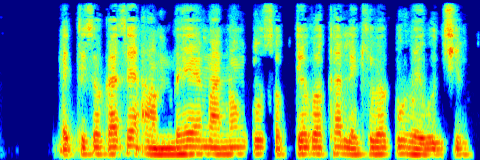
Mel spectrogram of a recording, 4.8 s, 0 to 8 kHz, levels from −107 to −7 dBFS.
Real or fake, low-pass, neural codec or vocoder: real; 7.2 kHz; none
